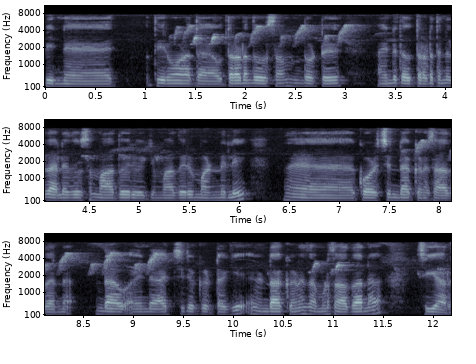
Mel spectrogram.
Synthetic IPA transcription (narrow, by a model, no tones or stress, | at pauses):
pinːe̞ | t̪iːɾumaːɳɐt̪ut̪ːɐɾaːɽɐmd̪iʋɐsɐmt̪oʈːɨ | ɐðindeut̪ːɐɾaːɽɐmt̪inːdet̪ɐlɐd̪iʋɐsɐmːaːd̪oːɾuʋekʲːumaːðoɾumɐɳːile | koɻɐt͡ɕːuɳɖaːkːɐɳɨsaːd̪ʱaːɾɐɳɐ̰ɳɖaːɐ̰ðindeɐt͡ɕːiɾɐkːiʈːekʲːɨuɳɖaːkːɐɳɨnɐmːɐɭsaːd̪ʱaːɾɐɳɐ | t͡ɕejːaːrɨ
